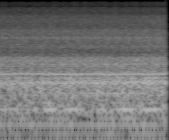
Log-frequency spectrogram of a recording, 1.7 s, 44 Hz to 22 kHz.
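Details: 2005 Honda Odyssey idling with an uneven, stumbling beat, a pulse dropping out now and then; cylinder 3 misfire. Waveform testing found the cylinder 3 ignition coil bad; one coil and six spark plugs recommended.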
